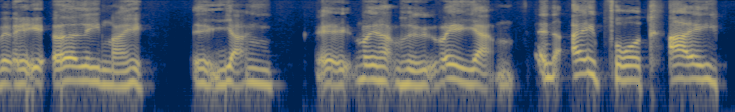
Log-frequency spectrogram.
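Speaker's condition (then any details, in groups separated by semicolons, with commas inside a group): Cerebral palsy; cramp and pain free in Thailand, pain returns in Sweden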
